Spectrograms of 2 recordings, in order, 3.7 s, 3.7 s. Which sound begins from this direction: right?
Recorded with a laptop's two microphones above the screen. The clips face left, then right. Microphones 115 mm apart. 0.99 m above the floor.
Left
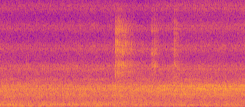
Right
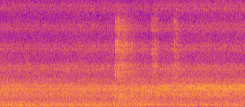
A gunshot, at 1.7 s.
